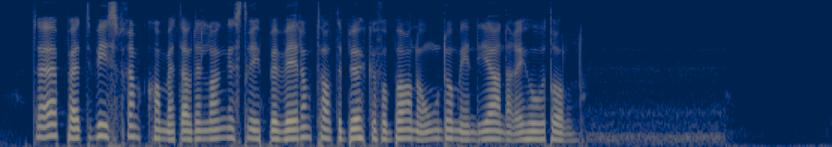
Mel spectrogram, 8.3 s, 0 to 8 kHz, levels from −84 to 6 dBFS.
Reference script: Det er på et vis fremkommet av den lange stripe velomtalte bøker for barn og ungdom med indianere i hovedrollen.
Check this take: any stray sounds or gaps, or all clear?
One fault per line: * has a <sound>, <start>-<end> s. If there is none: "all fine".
all fine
